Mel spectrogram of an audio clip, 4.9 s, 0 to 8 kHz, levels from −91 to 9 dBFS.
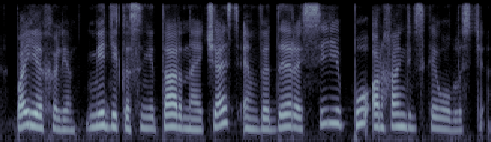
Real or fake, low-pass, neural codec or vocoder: fake; 7.2 kHz; codec, 16 kHz, 2 kbps, X-Codec, HuBERT features, trained on LibriSpeech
